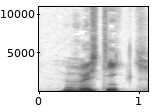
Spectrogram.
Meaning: rustic
- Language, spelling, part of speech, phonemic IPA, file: French, rustique, adjective, /ʁys.tik/, Fr-rustique.ogg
